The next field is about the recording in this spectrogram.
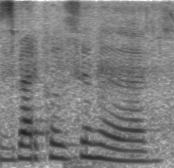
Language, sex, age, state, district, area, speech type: Bodo, female, 30-45, Assam, Kokrajhar, rural, spontaneous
